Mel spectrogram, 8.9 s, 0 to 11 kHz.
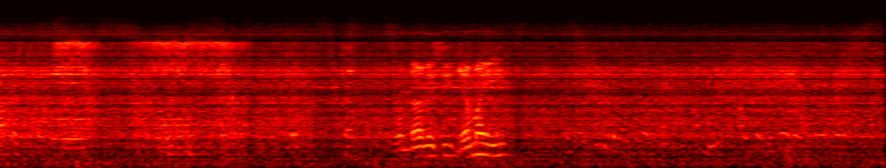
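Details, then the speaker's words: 1956-era radio with early integrated circuit after repair, internal rod antenna: clear station audio with no mains hum underneath; receiving cleanly. Normal reception, no hum. "so as you can hear it's working very very well and that's just on a little internal Rod antenna"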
